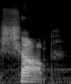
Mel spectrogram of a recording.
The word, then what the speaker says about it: scop: SC sounds like SH, so you'd pronounce scop like shop.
